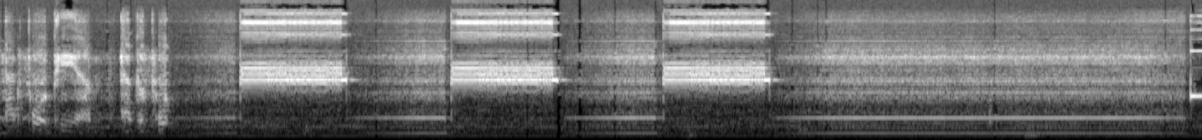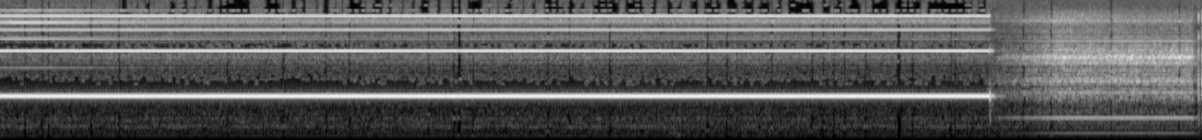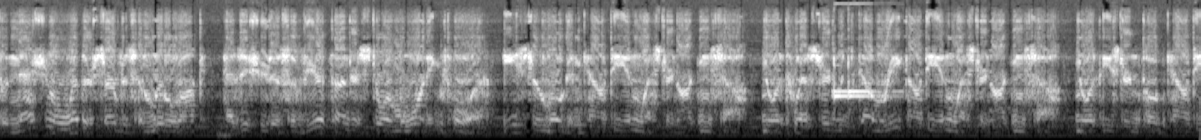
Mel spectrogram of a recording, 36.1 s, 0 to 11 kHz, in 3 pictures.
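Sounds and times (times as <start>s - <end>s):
faint radio hum: 0.0s - 1.8s
steady warning alarm tone: 2.4s - 7.9s, 32.4s - 33.2s.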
